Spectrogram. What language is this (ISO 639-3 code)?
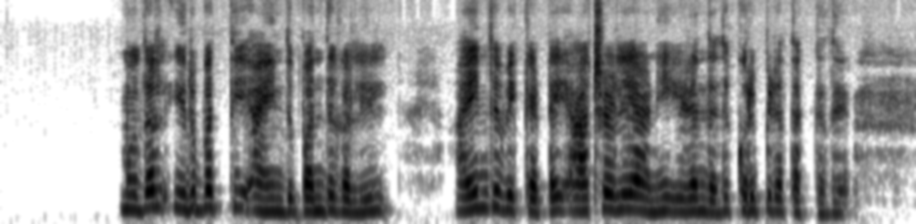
tam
